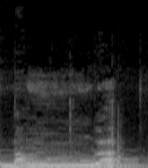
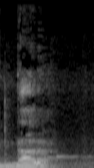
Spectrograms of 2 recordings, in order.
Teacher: Podemos encontrar una N velar, como es en el caso de manga, o una N más alveolar, como en el caso de nara.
